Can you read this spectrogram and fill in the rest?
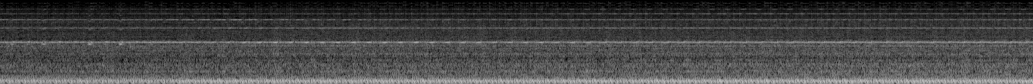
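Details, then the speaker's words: Ram 1500 with swapped 6.2L supercharged Hellcat V8 on original transmission: thin high squeal over lumpy idle, worse after a transmission tune; transmission pump squeal suspected; refill and fill procedure didn't help. "we're getting some pump squeal but when we put in a transmission tune it actually made it scream even more which is the video clip that you just heard right there"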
